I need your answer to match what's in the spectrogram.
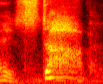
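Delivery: very high-pitched shout. Calling out in character to get their attention: yelling. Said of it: "I yell".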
